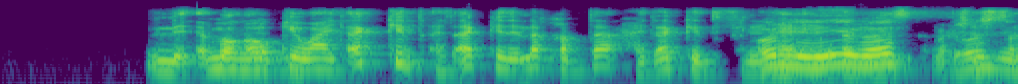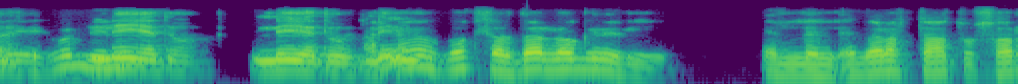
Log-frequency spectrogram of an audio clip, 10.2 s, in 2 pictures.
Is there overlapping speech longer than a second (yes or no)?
yes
